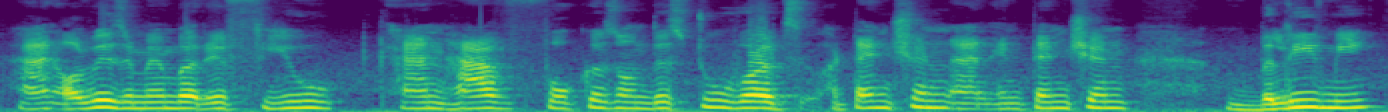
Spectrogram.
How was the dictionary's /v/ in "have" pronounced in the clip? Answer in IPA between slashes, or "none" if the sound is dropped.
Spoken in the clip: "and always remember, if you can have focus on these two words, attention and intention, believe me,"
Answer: /v/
